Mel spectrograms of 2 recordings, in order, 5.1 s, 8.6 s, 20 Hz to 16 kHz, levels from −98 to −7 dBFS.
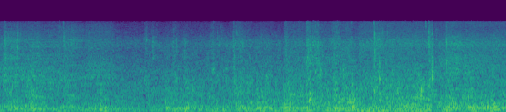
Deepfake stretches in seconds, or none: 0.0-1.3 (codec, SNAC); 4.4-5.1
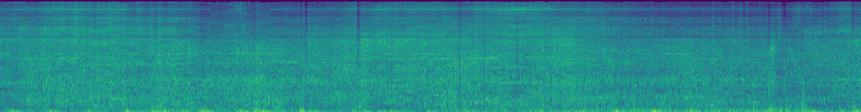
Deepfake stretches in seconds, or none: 0.0-2.1 (codec, SNAC); 2.7-8.6

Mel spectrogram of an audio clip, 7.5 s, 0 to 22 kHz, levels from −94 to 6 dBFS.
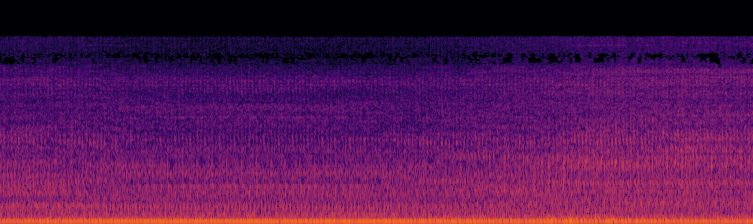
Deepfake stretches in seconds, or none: none

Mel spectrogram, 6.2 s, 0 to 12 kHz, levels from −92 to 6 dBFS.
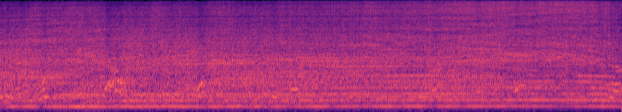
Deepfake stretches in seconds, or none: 0.8-2.7 (vocoder, Vocos)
